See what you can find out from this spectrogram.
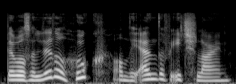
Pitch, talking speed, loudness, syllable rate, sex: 215 Hz, 280 wpm, -15 LUFS, 5.9 syllables/s, female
